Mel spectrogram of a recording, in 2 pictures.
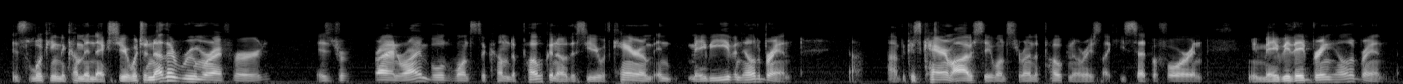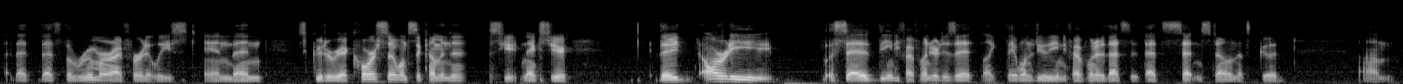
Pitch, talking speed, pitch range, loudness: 95 Hz, 200 wpm, 85-110 Hz, -19 LUFS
